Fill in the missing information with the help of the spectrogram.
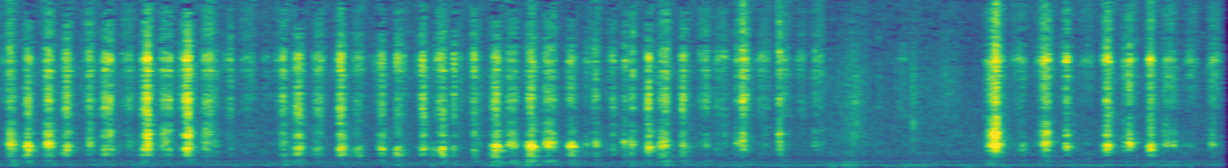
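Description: A wooden stylus scratches short strokes into the black coating of a scratch-art card in a spiral book while the other hand holds the page. A quiet, steady run of dry, raspy scratches sounds over a faint low hum, with brief pauses between bursts.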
